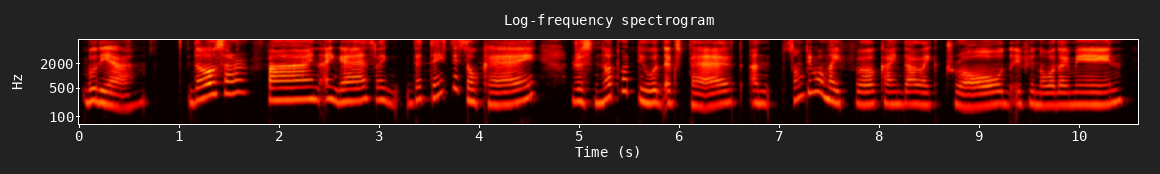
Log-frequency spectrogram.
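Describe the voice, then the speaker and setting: A woman's voice: fairly high pitch, a little slow, a little mellow. Young woman, bubbly casual streamer talking to chat. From Poland. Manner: bubbly, chatty, addresses chat directly. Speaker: vtuber streamer.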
